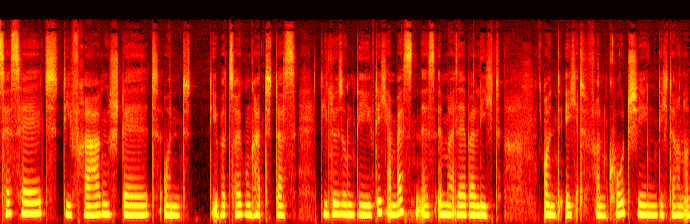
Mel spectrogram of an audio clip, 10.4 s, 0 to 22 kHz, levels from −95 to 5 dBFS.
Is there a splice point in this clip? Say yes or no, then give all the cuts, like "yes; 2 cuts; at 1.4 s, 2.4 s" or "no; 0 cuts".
yes; 4 cuts; at 2.4 s, 5.6 s, 6.8 s, 8.7 s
